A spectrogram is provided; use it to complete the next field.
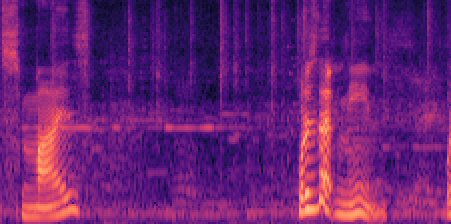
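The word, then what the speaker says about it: smize: Smise? Is that like eyes? But it was spelled like S M I Z E.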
